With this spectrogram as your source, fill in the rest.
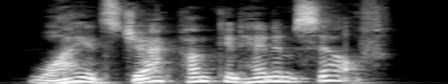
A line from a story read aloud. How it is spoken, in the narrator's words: Dorothy exclaimed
